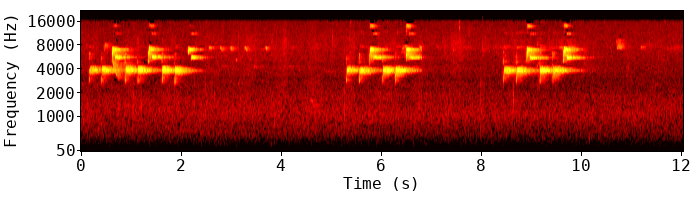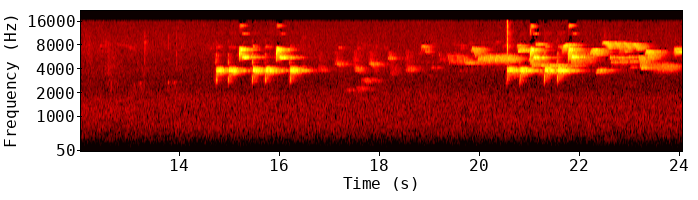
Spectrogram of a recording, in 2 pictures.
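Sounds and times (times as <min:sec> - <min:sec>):
great tit Parus major singing: 0:00.2 - 0:03.8, 0:05.3 - 0:06.8, 0:08.4 - 0:10.2, 0:14.7 - 0:24.0.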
